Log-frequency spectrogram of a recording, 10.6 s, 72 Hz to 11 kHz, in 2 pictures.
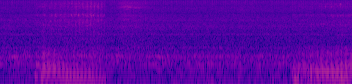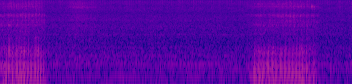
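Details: Low, rumbling snores on each breath, about 14 a minute, over steady room hum; snoring during sleep.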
